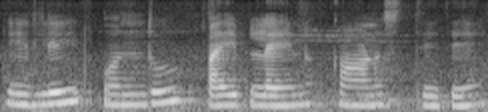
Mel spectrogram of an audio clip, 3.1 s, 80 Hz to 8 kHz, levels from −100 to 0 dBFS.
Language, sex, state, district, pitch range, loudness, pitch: Kannada, female, Karnataka, Bellary, 215-250 Hz, -24 LUFS, 225 Hz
